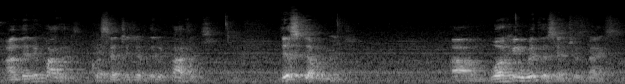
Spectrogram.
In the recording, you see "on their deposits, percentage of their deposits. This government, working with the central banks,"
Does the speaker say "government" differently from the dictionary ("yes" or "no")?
no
